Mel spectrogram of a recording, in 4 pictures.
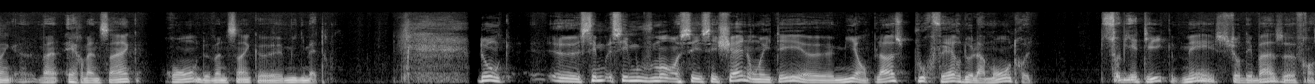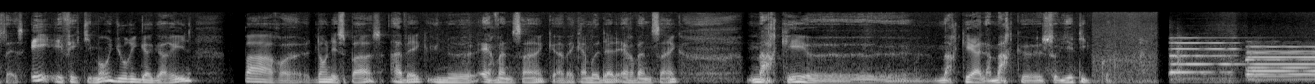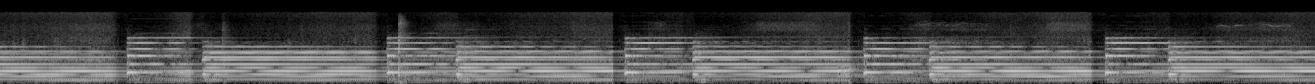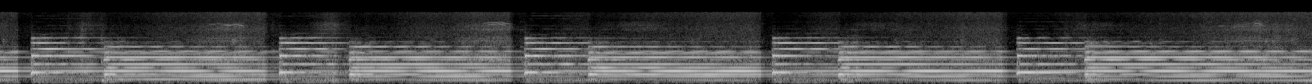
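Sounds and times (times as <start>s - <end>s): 
speech: 0.0s - 3.4s, 4.0s - 4.2s, 4.8s - 10.4s, 11.0s - 25.0s
pendulum clock playing a bell chime melody: 24.8s - 52.5s.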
